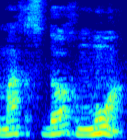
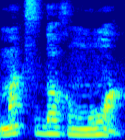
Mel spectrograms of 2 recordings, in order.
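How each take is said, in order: No difference in how they are said.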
